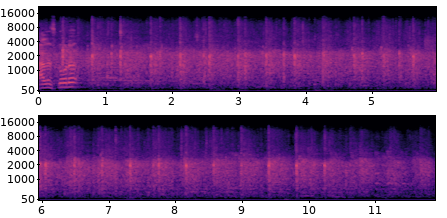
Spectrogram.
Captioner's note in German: Allgemeiner Beifall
